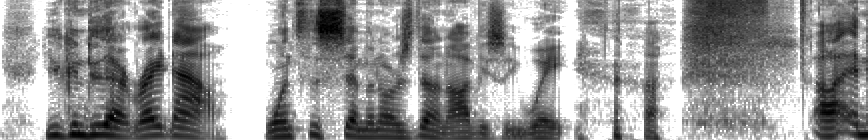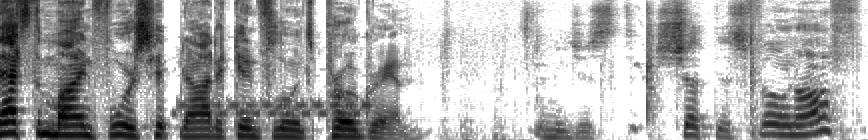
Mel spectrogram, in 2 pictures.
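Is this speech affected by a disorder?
No.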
